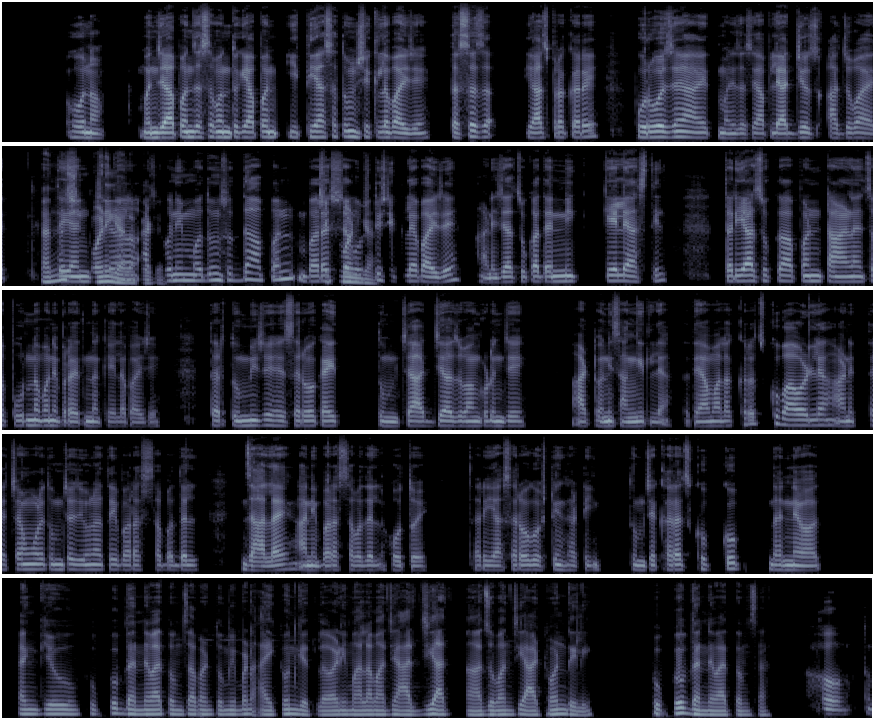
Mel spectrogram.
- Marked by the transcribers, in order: tapping; other street noise
- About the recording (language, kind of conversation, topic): Marathi, podcast, तुझ्या पूर्वजांबद्दल ऐकलेली एखादी गोष्ट सांगशील का?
